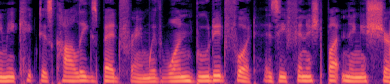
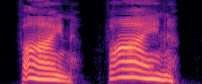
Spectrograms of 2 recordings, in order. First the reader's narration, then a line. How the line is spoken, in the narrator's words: Leon yawned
